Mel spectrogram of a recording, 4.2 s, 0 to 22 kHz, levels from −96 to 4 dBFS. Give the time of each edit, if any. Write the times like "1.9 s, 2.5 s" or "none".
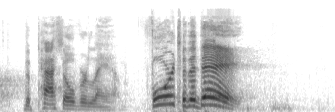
2.2 s

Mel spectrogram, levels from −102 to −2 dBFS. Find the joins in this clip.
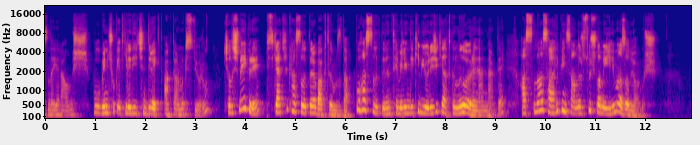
3.5 s, 6.2 s

